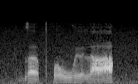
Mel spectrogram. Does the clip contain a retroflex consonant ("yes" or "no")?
no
